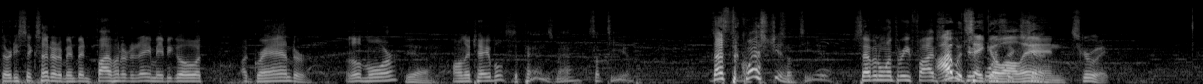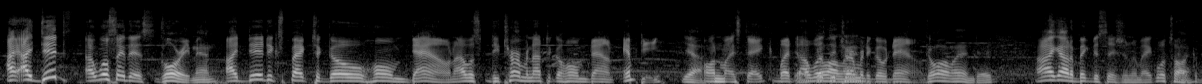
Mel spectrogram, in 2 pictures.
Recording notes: LIVE in Vegas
